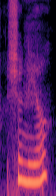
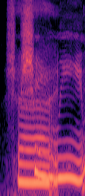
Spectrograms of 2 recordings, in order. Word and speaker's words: Shailene: Chenille? Shailene.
